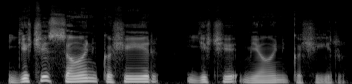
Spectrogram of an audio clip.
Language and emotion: Kashmiri, neutral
